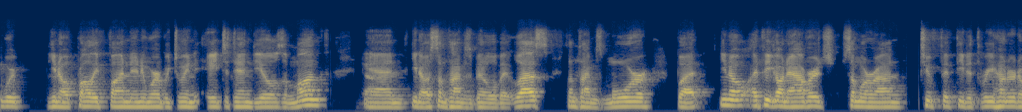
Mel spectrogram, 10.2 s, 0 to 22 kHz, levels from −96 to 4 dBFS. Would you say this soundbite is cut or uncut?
uncut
